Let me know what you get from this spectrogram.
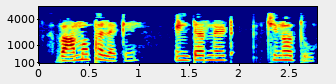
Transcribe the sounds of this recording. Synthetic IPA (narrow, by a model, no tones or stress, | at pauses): ʋaːmɐpʰɐlɐke | iɳʈəɾneʈt͡ɕinoːt̪u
